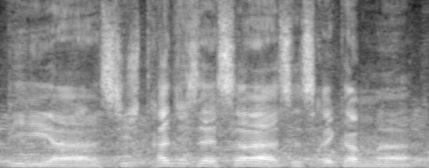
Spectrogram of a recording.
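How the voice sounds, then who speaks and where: In a Quebec accent, the speaker keeps a fairly even intonation, with audible room echo and noticeable background noise. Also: man. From Quebec, Montreal. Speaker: software company founder. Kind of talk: interview. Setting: conference booth. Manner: halting, many fillers and repetitions.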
